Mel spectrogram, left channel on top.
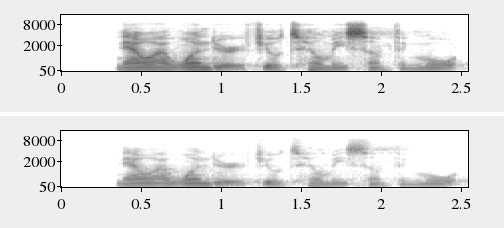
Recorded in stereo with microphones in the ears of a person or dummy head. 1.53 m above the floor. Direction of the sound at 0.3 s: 45° left (ahead or behind).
